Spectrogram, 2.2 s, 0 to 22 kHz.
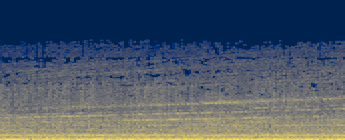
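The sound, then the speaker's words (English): Spacecraft engines applying reverse thrust in a video game, a loud, continuous, broad rumbling roar with no breaks. “Power restored to core systems. Manual navigation controls online in 2, 1. Green light, applying reverse thrust.”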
